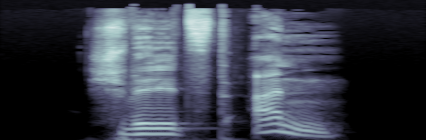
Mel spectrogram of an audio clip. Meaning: second-person singular present of anschwellen
- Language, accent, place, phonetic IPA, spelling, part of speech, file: German, Germany, Berlin, [ˌʃvɪlst ˈan], schwillst an, verb, De-schwillst an.ogg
